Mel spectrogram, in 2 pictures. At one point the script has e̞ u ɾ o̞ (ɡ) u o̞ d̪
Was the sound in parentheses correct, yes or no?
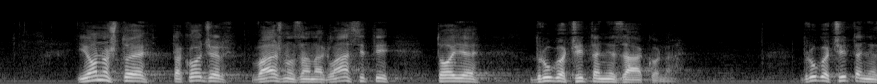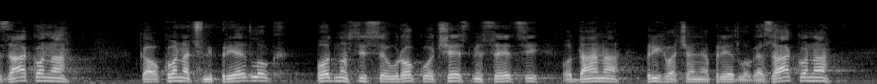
no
